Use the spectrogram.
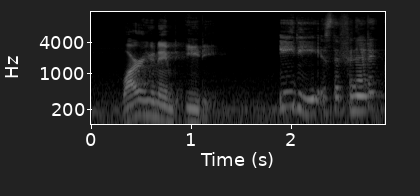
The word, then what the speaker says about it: EDI: is a jar why are you named Ed Ed is the phonetic pronunciation of EDI that is an acronym for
